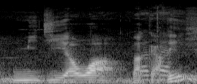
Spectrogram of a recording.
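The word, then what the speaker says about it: Midjiyawa Bakari: le gouverneur de la région de l'extrême nord, Midiawa Bakari, ça se prononce comme ça, est allé bien sûr au chevet de ces Camerounais réfugiés au niveau du Tchad aujourd'hui.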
